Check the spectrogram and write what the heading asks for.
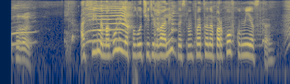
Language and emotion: Russian, neutral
